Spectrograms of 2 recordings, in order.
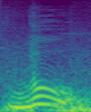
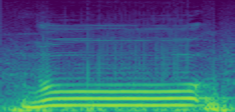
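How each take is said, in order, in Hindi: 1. स्वर छोटा और तेज़ है। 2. स्वर खींचकर लंबा किया गया है। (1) "यहाँ पहले बू को नहीं खींचना है" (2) "इस बू को खींचना है"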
